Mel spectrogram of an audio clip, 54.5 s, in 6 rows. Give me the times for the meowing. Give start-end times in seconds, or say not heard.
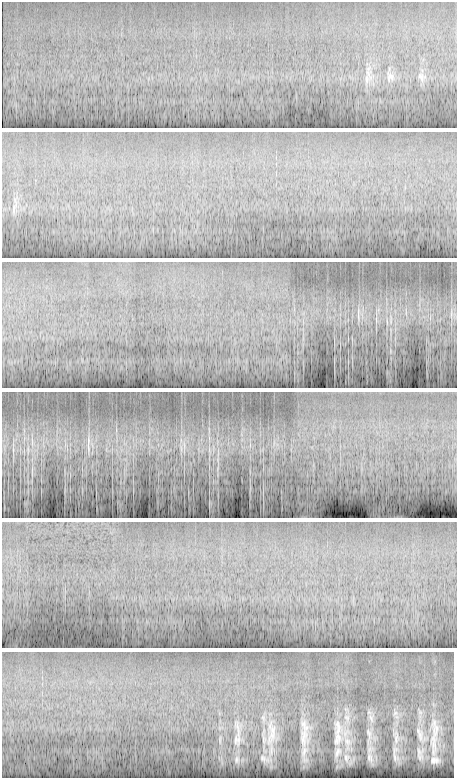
32.9-33.6.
